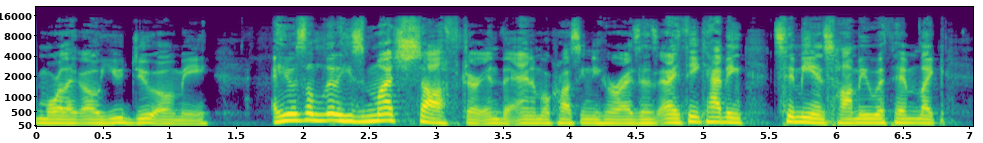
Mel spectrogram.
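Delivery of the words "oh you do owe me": put-on smug voice, lower. Describing an older game's Tom Nook with an attitude: smug Tom Nook voice. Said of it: "real smug, had an attitude".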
